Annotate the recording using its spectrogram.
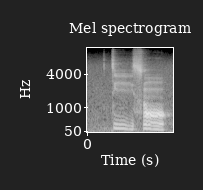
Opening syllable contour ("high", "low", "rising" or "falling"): falling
